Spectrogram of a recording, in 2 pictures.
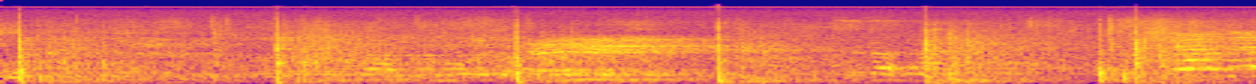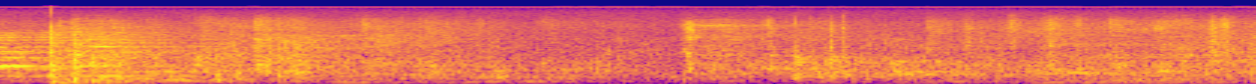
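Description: Young men shout and call out across an echoing hall.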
